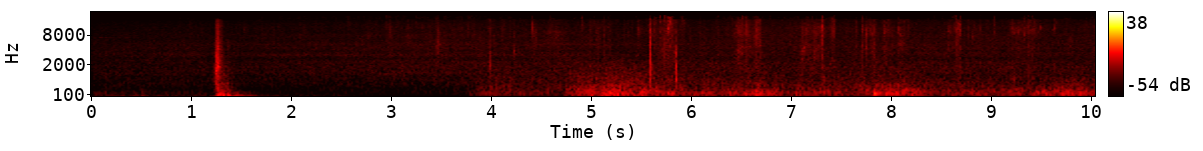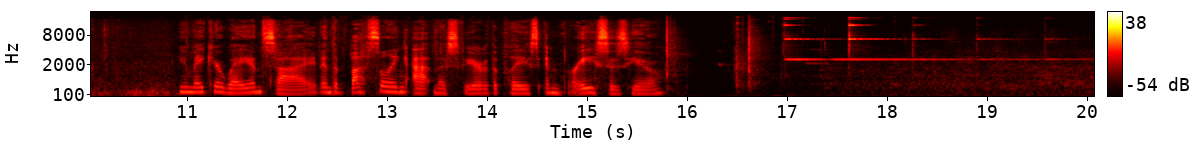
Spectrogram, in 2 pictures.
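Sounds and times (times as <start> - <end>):
steady rain pattering: 2.9 - 14.2
deeper rumbling swell of heavier rainfall or thunder: 3.1 - 11.0
speech: 10.9 - 16.0.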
